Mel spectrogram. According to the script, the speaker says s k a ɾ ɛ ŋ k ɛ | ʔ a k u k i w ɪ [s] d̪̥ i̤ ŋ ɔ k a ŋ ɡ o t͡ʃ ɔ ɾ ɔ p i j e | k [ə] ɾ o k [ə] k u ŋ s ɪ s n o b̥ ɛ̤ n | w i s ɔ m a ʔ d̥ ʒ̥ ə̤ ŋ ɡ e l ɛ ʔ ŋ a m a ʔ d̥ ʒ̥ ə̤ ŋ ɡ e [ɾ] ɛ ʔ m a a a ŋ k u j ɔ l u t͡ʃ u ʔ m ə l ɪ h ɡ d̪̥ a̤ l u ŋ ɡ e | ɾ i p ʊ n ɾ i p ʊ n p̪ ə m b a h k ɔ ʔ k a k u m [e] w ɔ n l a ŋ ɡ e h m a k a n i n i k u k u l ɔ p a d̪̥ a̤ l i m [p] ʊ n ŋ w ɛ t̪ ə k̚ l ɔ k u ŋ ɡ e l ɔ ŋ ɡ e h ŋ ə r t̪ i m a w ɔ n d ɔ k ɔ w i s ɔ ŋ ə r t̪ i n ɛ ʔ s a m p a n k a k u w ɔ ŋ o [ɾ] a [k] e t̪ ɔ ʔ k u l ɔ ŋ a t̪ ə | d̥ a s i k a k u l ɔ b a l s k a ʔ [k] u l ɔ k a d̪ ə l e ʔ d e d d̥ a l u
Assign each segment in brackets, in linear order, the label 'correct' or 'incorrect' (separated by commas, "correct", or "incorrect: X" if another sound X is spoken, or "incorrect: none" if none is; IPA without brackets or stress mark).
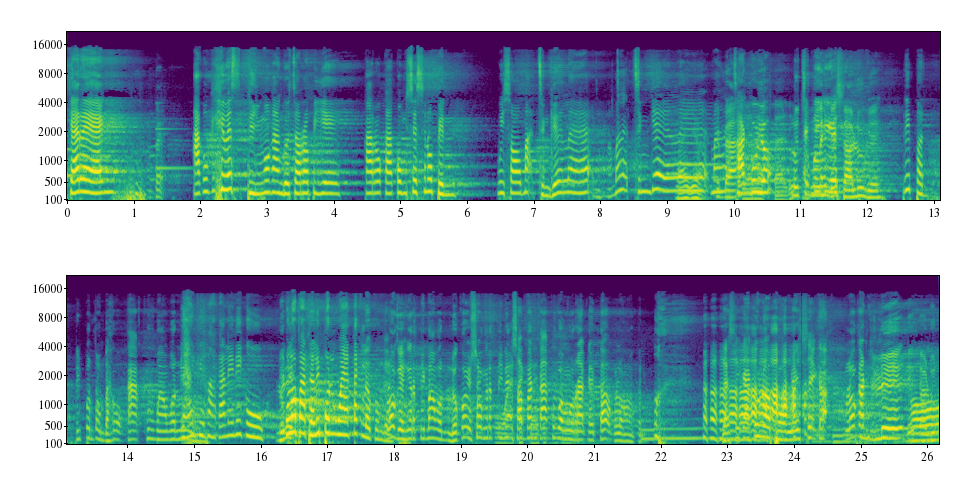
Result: correct, incorrect: a, incorrect: a, incorrect: l, incorrect: a, correct, correct, correct, correct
